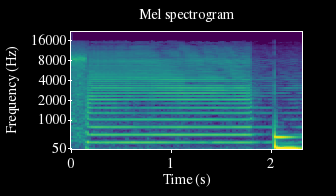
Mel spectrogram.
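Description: A single held, horn-like electronic tone in a house-music DJ mix, sounding on its own with no beat under it. It cuts off near the end, just before the drums and bass come back in.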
